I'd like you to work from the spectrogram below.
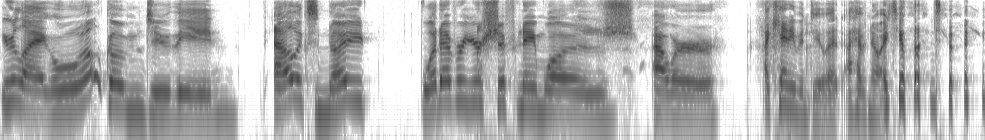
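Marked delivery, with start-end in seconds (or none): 0.5-7.2 slow, drawn-out radio announcer voice. Mocking the other speaker's show intro, in a radio announcer voice. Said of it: "you totally have this radio voice".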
